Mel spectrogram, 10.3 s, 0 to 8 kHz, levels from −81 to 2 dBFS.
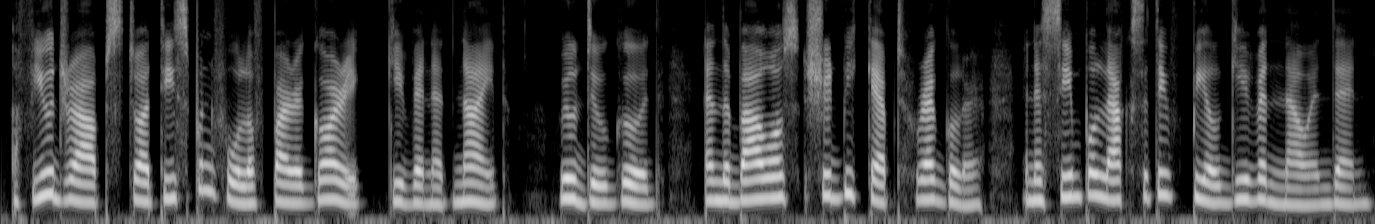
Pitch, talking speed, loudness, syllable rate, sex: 210 Hz, 175 wpm, -18 LUFS, 4.9 syllables/s, female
